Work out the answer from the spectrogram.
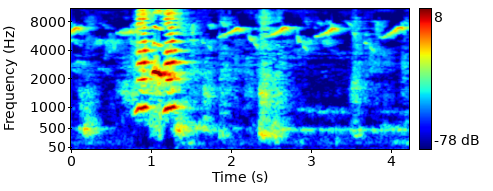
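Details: Red lory just brought from North Maluku, still fierce, lets out a single grating screech followed by a series of thin, high, upslurred whistles from another bird in the background.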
